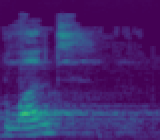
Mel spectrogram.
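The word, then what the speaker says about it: Blount: it in you yes it is blunt is spelled b l o u n t okay and um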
